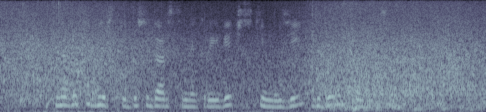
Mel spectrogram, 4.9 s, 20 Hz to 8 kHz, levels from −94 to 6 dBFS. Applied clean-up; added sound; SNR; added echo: none; Waves, surf; -4 dB; none.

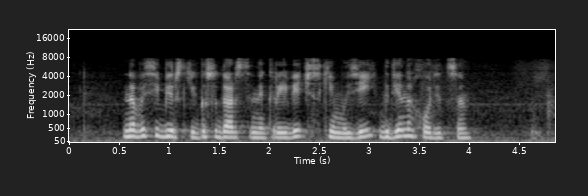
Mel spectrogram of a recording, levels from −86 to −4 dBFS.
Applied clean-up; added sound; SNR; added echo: none; none; none; none.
